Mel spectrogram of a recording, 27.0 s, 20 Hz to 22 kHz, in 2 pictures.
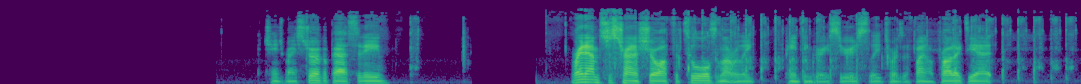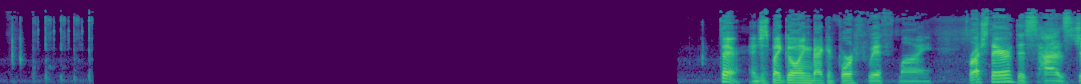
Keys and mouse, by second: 7.6 middle click, 8.8 middle click, 12.0 middle click, 15.1 middle click, 15.6 middle click, 16.1 middle click, 17.2 middle click, 18.1 middle click, 18.2 right click, 18.3 middle click, 19.0 right click, 20.6 middle click, 20.7 right click, 21.1 middle click, 21.9 right click.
